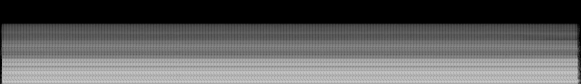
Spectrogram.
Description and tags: The sound of the Magical Musical Thing... Remember it?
